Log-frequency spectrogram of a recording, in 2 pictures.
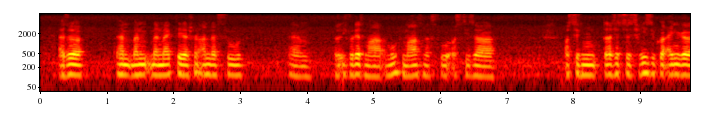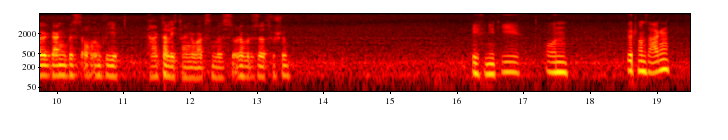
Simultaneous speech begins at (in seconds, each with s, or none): none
